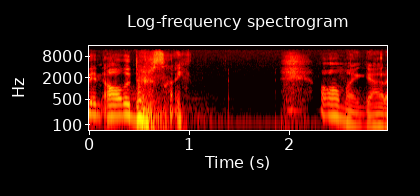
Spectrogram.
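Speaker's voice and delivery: ordinary delivery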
